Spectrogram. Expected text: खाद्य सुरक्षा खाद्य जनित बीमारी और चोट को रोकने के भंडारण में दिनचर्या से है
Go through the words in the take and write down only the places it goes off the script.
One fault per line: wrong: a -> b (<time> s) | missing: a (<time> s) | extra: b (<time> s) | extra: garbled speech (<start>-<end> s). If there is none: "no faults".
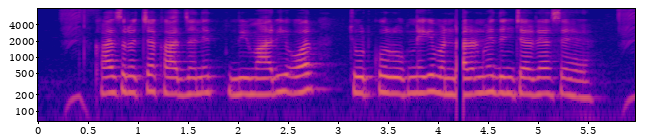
no faults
